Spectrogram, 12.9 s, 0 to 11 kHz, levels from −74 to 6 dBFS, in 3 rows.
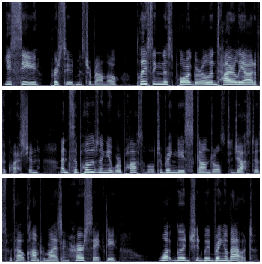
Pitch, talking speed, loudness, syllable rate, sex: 230 Hz, 165 wpm, -20 LUFS, 5.1 syllables/s, female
